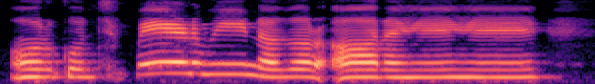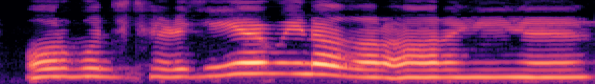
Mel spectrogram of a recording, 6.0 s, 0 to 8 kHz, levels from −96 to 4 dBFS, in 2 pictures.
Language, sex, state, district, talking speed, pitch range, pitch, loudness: Hindi, female, Madhya Pradesh, Bhopal, 160 wpm, 260-295 Hz, 265 Hz, -15 LUFS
